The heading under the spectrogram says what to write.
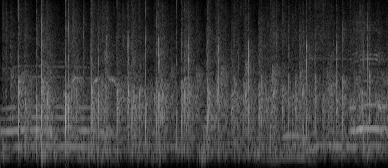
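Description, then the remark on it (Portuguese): At Happy Burger at night, a crowd claps and cheers steadily for DJ Beans for a few seconds, dense hand claps mixed with whoops and overlapping shouted voices, loud and continuous without a pause. “Antes da gente dar início aí, barulho pro DJ Beans.”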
